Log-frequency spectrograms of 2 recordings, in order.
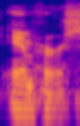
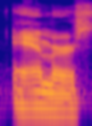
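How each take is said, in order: First: The h sound is clearly pronounced. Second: The h sound is left out. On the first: The speaker calls it wrong. "not Amherst" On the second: The speaker calls it right. "without the H"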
